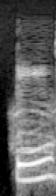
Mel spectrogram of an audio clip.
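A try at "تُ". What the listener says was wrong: Jangan bilang tuh ya, tak. Ingat kalau huruf satu itu diejak ya, jadi taknya fa'ilnya.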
